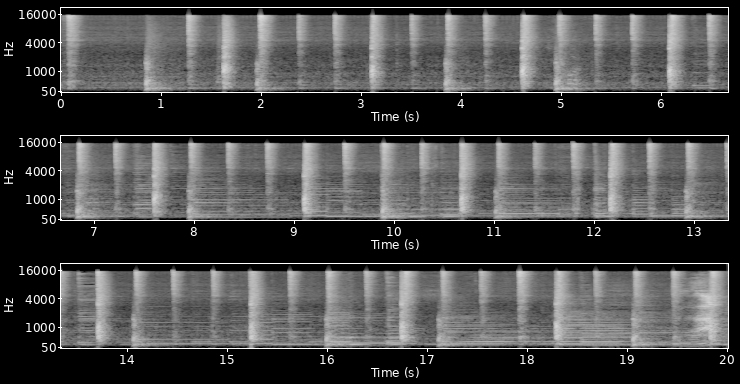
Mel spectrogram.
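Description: Drum kit playing a steady beat, with acoustic guitar chords joining and filling in several seconds in, as a song intro.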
